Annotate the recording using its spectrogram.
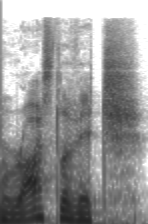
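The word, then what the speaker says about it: Roslovic: But he pronounced his name Roslovich.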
